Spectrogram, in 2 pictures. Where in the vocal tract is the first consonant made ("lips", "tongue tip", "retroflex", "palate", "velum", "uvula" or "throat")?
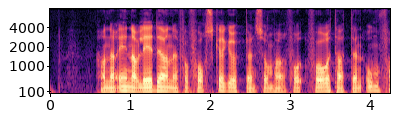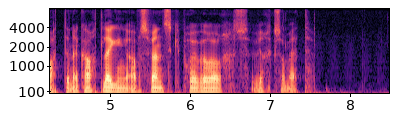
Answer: throat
